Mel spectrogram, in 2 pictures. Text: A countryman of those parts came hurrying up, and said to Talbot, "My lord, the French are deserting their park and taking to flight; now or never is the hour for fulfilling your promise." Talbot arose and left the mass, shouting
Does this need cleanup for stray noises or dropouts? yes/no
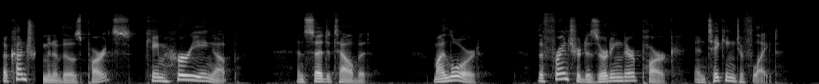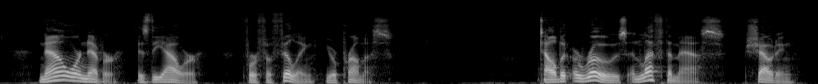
yes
